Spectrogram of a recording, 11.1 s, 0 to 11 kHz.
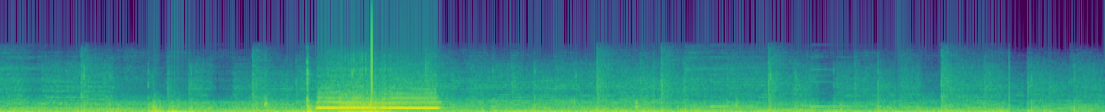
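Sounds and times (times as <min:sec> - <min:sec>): background music: 0:00.0 - 0:11.0
car horn blast: 0:03.1 - 0:04.6.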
